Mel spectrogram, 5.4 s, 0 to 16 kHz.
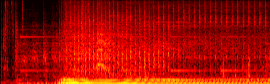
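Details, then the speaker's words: VW Jetta on first start-up after new lifters, a Techtonics 260 camshaft and intake: catches to a fast idle with a light, quick tapping over it. Suspected lifter tick; a 20-minute break-in at about 2,000 rpm follows. "It's a little tappy tappy. Was that too much? Tappy tappy."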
